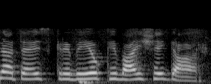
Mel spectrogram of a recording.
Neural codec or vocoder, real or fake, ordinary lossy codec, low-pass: none; real; none; 5.4 kHz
